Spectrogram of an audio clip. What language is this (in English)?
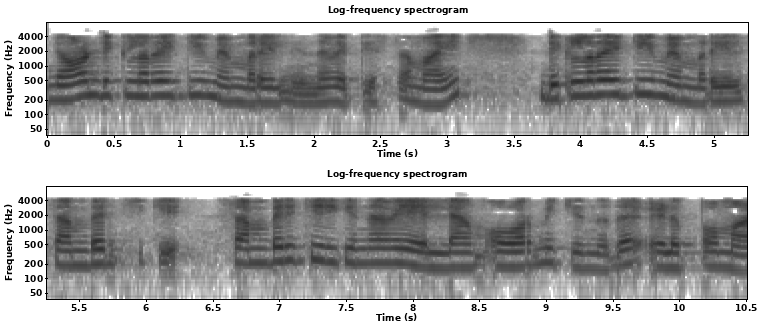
Malayalam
